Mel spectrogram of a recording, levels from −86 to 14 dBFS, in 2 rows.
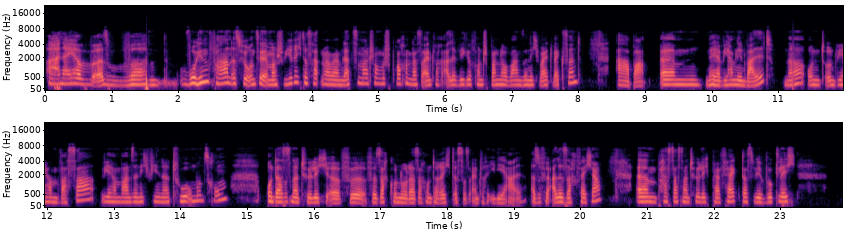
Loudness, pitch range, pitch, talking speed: -21 LUFS, 180-225 Hz, 190 Hz, 190 wpm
